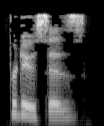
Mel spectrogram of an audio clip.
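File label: "produces", English, British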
